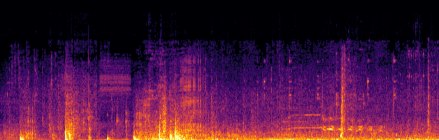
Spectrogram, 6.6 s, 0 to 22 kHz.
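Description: Horses in Red Dead Redemption 2 clip-clop on hooves as they are ridden, with a loud whinny partway through, over a steady outdoor bed of hoofbeats and tack.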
